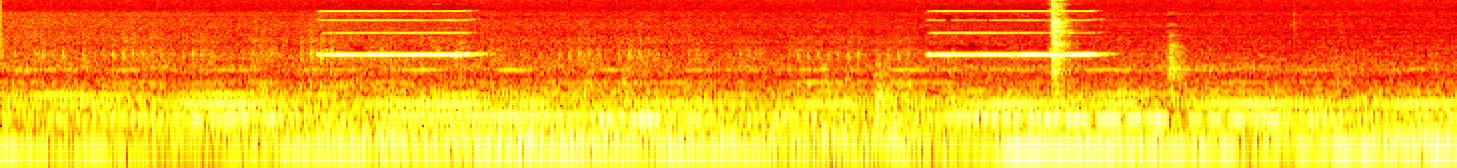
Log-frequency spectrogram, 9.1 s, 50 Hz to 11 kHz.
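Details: Armor hydraulic elevator (possibly Montgomery/KONE-modernized), possibly 2,000 lb capacity, recorded from inside the moving car: steady low pump drone with a couple of chime tones; hydraulic pump noise, rider guesses it is low on oil, not confirmed.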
